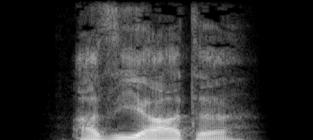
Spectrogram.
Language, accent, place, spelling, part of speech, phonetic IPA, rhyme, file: German, Germany, Berlin, Asiate, noun, [aˈzi̯aːtə], -aːtə, De-Asiate.ogg
- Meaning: Asian (male or of unspecified gender)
